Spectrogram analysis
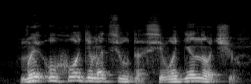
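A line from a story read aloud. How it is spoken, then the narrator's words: Plain. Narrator (Russian): сказал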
